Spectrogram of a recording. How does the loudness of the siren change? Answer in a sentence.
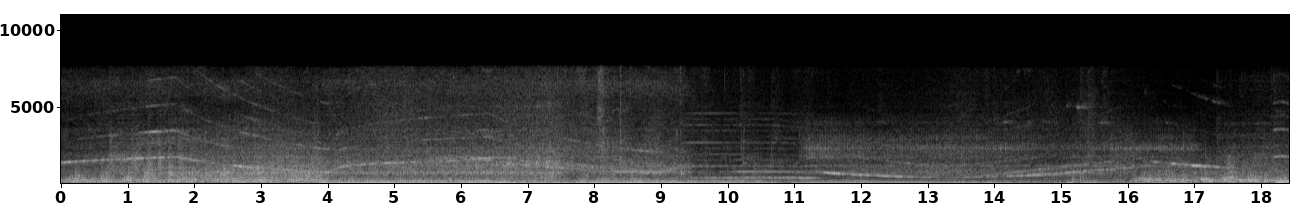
The loudness of the siren stays about the same.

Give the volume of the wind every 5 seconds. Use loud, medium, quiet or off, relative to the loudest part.
loud, medium, quiet, loud.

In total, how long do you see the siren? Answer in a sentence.
The siren can be heard for 18 seconds in total.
